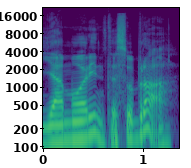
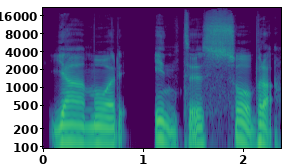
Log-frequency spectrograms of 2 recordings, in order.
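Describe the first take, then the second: First: Quicker, lighter take of "Jag mår inte så bra" with the Swedish lilt; copying the teacher's quick "Jag mår inte så bra". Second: "Jag mår inte så bra" spelled out slowly, word by word; learner's slow careful "Jag mår inte så bra"; slow careful first try. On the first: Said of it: "I'll try saying that quickly like you". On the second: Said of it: "Okay, so". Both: Shown as a demonstration.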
